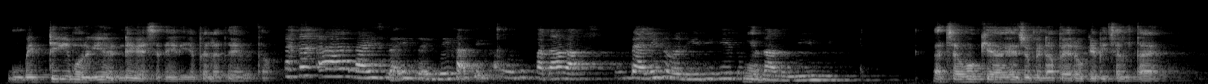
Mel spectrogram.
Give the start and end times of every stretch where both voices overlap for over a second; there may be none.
none

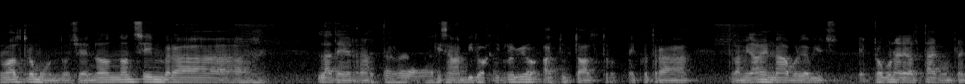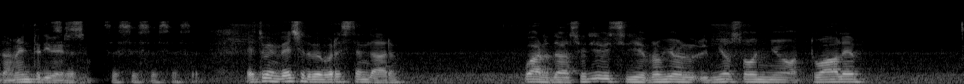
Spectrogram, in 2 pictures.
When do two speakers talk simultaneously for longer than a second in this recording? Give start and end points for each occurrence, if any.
none

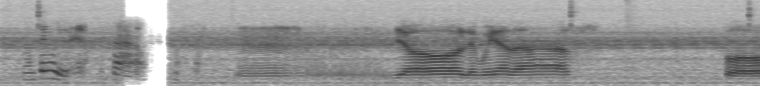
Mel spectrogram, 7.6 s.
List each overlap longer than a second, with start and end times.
none

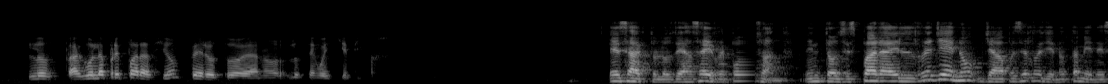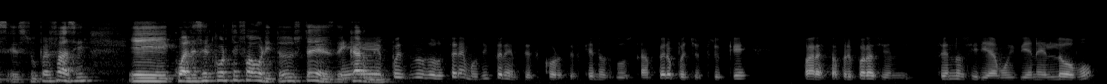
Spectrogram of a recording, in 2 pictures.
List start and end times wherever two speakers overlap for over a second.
none

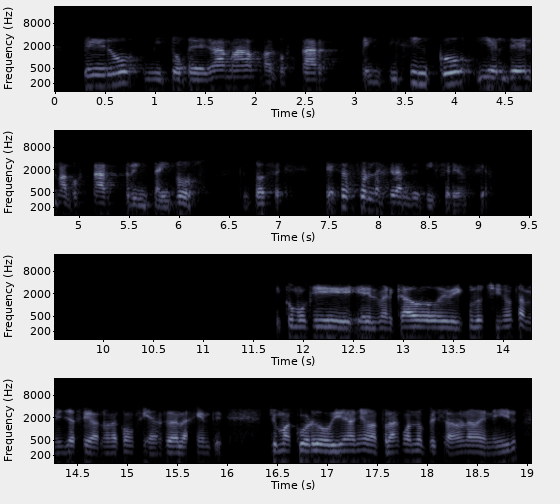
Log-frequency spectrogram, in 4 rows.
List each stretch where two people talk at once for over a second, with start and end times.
none

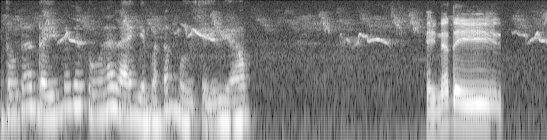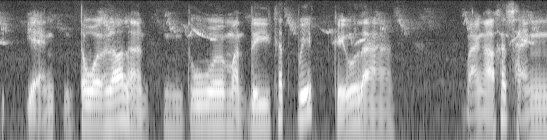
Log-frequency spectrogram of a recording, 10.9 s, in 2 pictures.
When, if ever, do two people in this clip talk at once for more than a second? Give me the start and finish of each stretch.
none

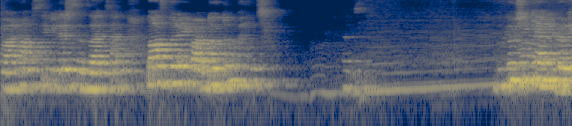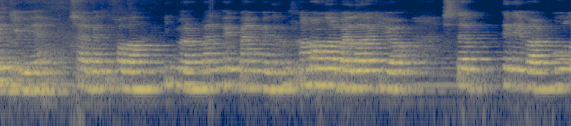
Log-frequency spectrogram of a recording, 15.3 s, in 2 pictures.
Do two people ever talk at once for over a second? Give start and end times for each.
6.7-8.2

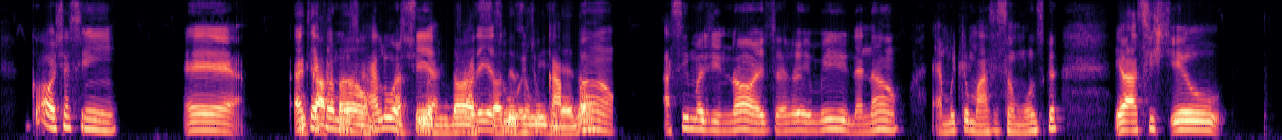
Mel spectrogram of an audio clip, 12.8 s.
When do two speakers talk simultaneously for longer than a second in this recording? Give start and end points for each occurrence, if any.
3.0-6.0

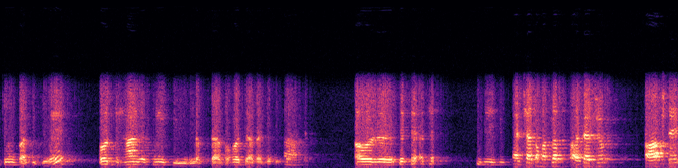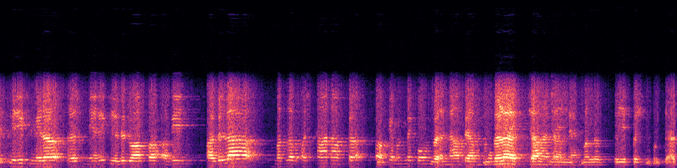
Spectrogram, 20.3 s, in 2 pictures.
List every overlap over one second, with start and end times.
17.5-18.9

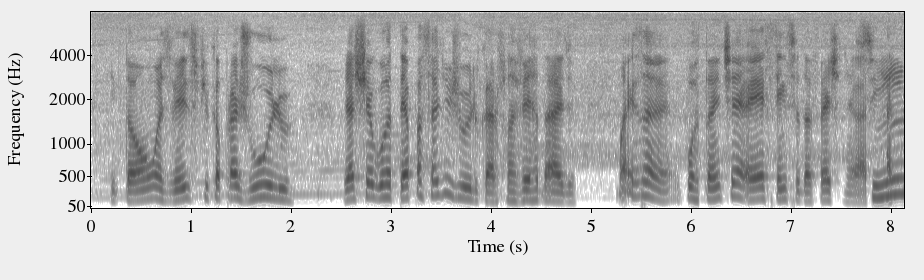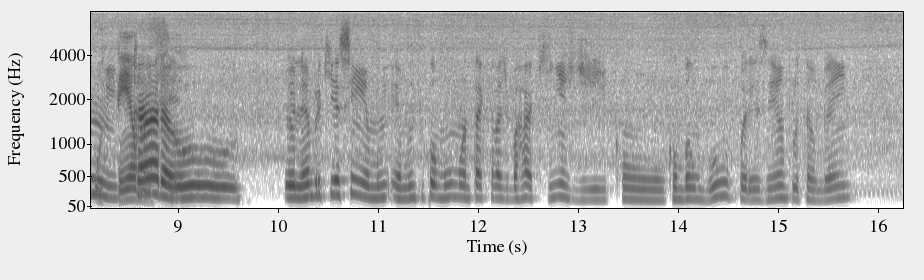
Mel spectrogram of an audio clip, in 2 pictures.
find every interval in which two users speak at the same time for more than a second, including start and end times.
7.7-9.1

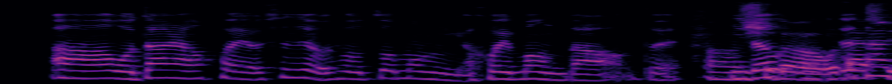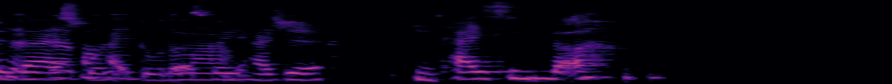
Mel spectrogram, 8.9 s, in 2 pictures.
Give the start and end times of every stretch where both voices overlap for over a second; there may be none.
3.7-5.7

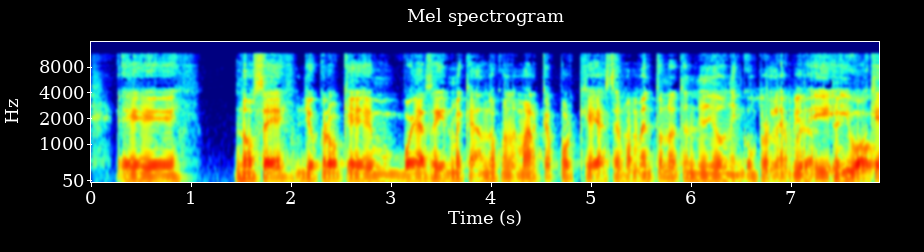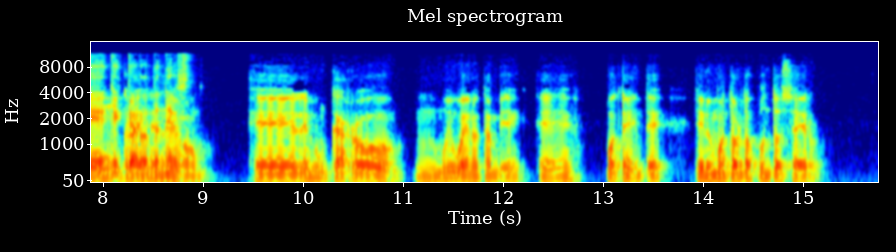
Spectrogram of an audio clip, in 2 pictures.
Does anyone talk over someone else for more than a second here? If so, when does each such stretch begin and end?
7.0-8.8

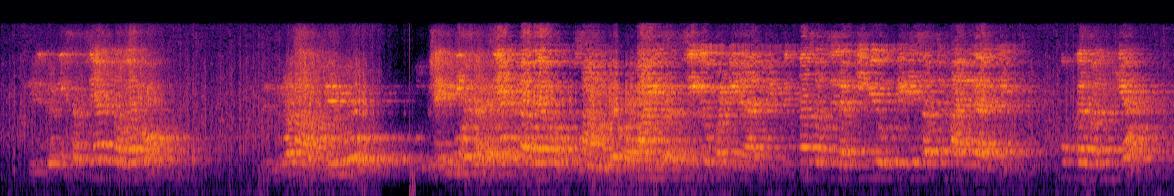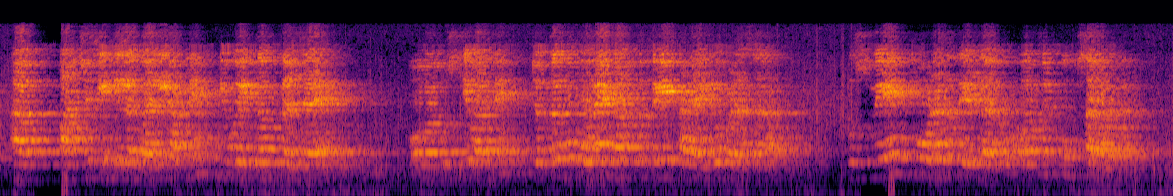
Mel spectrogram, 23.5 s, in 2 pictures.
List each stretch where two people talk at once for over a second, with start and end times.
4.3-7.1

